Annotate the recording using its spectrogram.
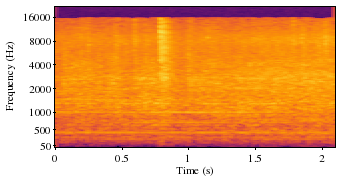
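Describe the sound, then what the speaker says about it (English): A robot vacuum cleaner running on its first cleaning run gives off a steady, even whirring hiss that stays at one level throughout, close and unbroken, with no voices. "Hey, robot vacuum cleaner. Trying it out for the first time."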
